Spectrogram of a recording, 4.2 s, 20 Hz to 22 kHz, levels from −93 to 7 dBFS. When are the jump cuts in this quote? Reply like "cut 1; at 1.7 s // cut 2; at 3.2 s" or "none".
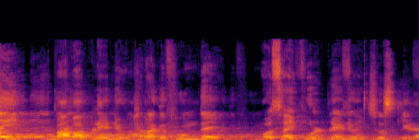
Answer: none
